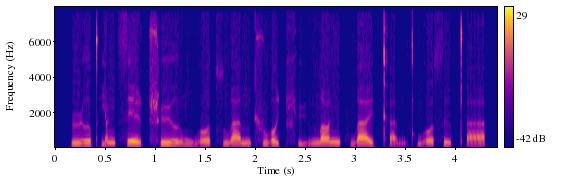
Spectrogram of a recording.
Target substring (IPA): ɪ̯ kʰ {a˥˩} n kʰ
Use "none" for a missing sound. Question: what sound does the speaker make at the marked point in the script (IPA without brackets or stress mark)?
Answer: a̰˨˩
